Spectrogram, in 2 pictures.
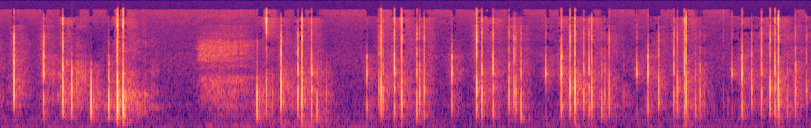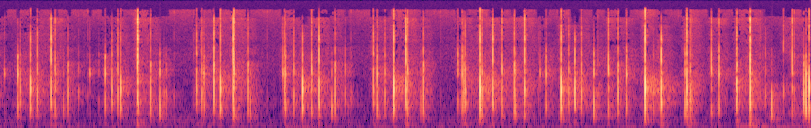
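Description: Long acrylic nails rapidly tap a flat, thin, clear plastic pouch, making dense clusters of dry, crisp clicks with a crinkly, crunchy texture centered in the midrange. The taps stop almost instantly with no ring, and a brief pause near the start carries a softer rustle of the plastic before the steady tapping resumes.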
